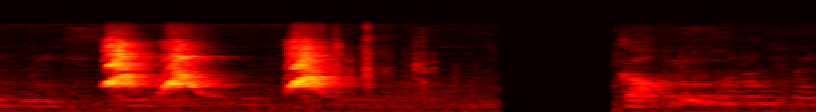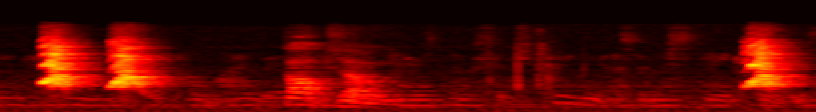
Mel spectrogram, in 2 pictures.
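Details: Pet female Cavalier King Charles Spaniel talking back to her owner at home: short harsh barks in pairs and a triple burst, separated by stretches of a woman's speech, with a final bark at the end.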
